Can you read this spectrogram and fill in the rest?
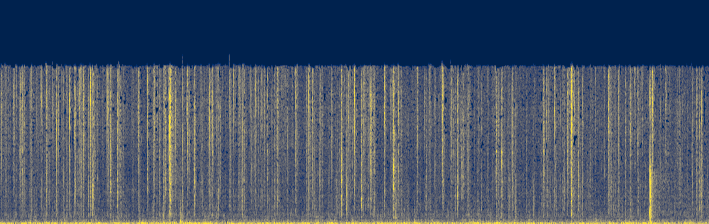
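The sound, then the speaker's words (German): A steady fire crackles in a fireplace, with irregular sharp pops and snaps scattered over a soft, continuous low rumble. It is fairly quiet, with no voices. “Du hörst in der Einschlafmeditation Feuerknistern von einem Kamin.”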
